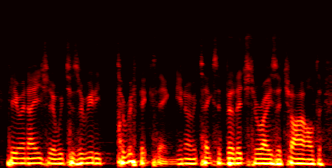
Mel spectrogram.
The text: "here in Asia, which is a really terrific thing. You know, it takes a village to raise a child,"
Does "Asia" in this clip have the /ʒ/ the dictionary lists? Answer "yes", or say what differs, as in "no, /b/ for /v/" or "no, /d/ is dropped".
yes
